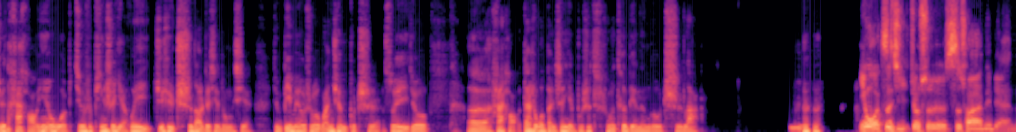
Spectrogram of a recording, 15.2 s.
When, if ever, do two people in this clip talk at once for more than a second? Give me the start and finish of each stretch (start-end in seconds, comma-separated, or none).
none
